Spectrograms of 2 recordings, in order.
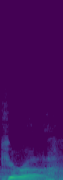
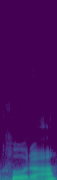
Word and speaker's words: Kura: Ah, there it is, Kira. Actually, here, let's go one more. Sorry. Pretty sure the pronunciation is Kura.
